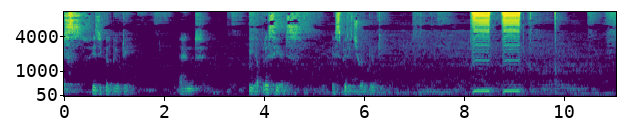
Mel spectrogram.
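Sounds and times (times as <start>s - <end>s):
short buzzing beeps: 8.2s - 9.2s.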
